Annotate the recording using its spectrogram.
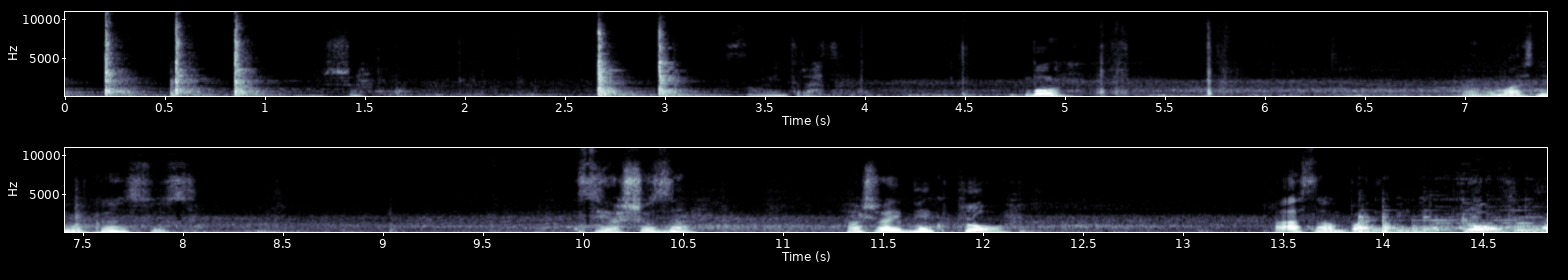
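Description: Metal poles clank and rattle against each other.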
